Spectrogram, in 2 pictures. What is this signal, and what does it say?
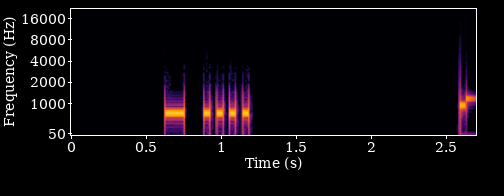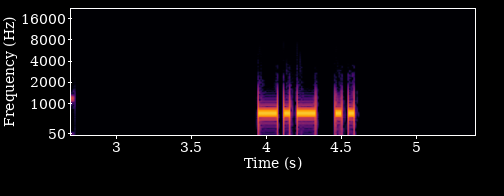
Morse code, heard as a keyed tone, about 28 wpm, 700 Hz. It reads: TH KI
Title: Top Two Letter Combinations in Words 28wpm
